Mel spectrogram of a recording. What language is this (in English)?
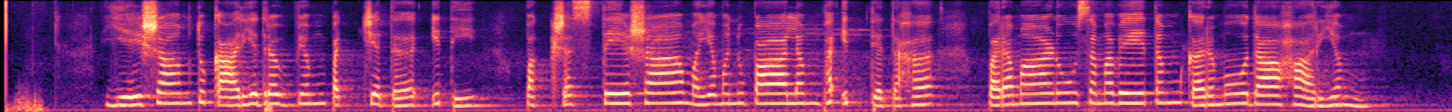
Sanskrit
